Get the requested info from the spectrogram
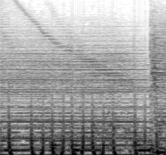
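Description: Instrumental hip-hop beat in a DJ mix, with deep sustained bass notes and steady, regular drum hits. Over it a high whoosh slides steadily down in pitch for the whole two seconds.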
